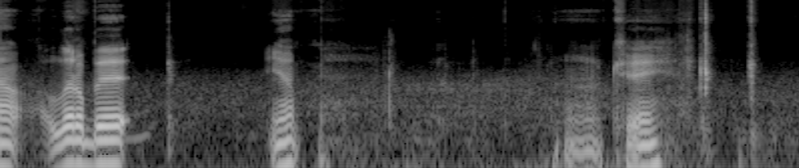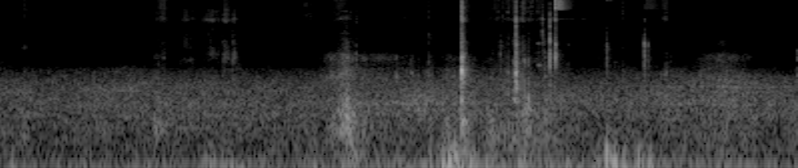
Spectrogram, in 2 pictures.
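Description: Metal drawers slide open and shut with clicks.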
